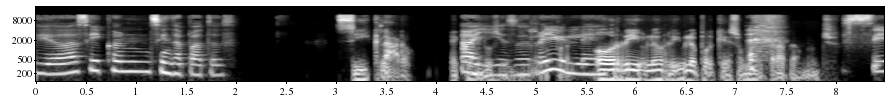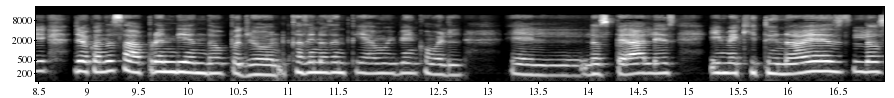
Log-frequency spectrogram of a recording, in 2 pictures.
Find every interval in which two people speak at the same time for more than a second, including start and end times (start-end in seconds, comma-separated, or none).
4.2-5.8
